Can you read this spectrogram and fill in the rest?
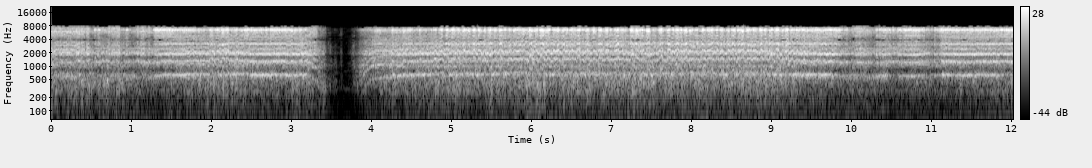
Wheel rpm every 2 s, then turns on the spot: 160, 130, 140, 160, 160, 160.
none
